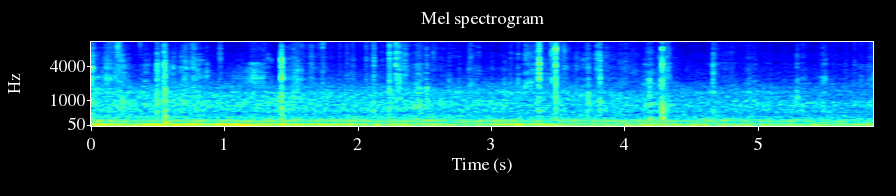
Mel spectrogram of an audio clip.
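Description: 1993–94 Upper Deck basketball cards being fanned and flipped through by hand: irregular light clicks and snaps of card stock sliding past and off each other, several a second.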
